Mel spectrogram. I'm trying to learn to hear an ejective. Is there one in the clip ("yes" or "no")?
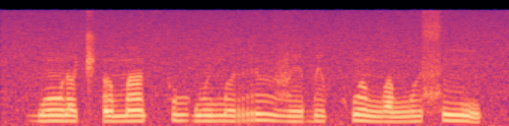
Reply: yes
